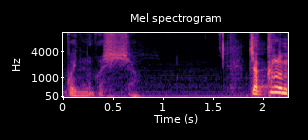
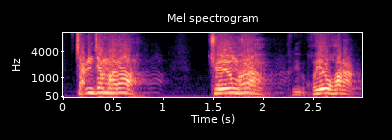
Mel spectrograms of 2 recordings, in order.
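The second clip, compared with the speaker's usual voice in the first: loud, ringing command, high and strong; proclaiming command; 6 semitones higher, 9 dB louder than usual. Acted. Jesus proclaiming calm to the storm, loud and commanding. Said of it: "예수님이 선포하셨잖아요".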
